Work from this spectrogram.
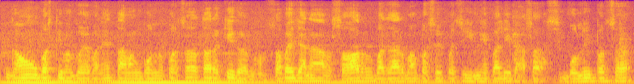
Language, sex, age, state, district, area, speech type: Nepali, male, 60+, West Bengal, Kalimpong, rural, spontaneous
